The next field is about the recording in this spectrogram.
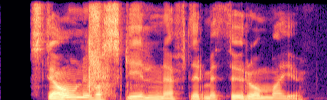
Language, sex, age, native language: Icelandic, male, 15, Icelandic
